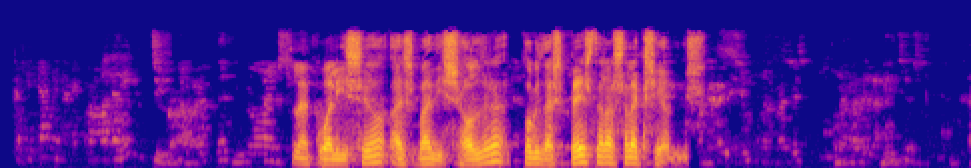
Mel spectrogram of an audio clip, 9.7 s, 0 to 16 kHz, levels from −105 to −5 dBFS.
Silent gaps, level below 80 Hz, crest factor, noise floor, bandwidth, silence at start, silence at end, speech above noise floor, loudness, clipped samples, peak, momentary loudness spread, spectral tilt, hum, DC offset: none; -64 dBFS; 22 dB; -77 dBFS; 8.4 kHz; 2.9 s; 2.7 s; 56 dB; -21 LUFS; under 0.1%; -2 dBFS; 12 LU; -3.5 dB/octave; none; under 0.1%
